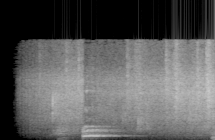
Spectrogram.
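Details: Miniature Pinscher puppy frightened by a spoon in a bowl gives one sharp, high, clear yelping bark that trails off into a thin tone, amid clinking and rustling noises.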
